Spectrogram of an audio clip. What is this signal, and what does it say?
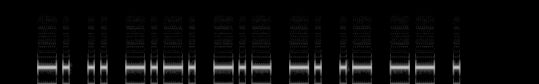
Morse code, heard as a keyed tone, about 19 wpm, 800 Hz. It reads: NICKNAME
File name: Technical Subjects / Technical Subjects-mp3s / AND Gate @18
